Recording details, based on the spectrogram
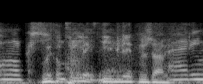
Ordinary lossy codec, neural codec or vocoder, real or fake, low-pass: none; codec, 16 kHz, 2 kbps, FunCodec, trained on Chinese and English, 25 frames a second; fake; 7.2 kHz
